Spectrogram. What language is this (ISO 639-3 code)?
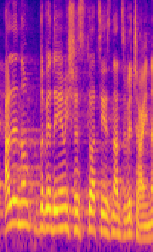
pol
